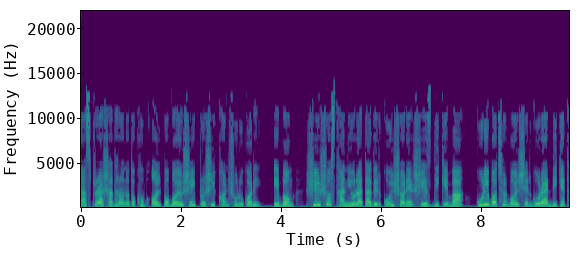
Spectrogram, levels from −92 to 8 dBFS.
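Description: MP2 compression, throughout: the speech stops at 14.3 kHz and has a gurgling, granular edge, likely from Layer II sub-bands starved of bits at around 64 kbps.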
